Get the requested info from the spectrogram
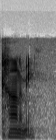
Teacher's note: There are 4 syllables. Stress is on the second syllable.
